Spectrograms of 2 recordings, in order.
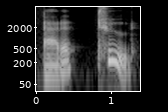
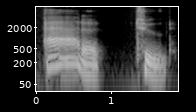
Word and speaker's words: attitude: like a real t attitude the stress is on the first and third syllable attitude attitude so the stress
